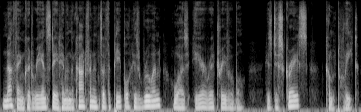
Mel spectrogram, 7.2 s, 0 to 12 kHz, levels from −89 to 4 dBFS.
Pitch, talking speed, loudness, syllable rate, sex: 95 Hz, 135 wpm, -19 LUFS, 5.3 syllables/s, male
